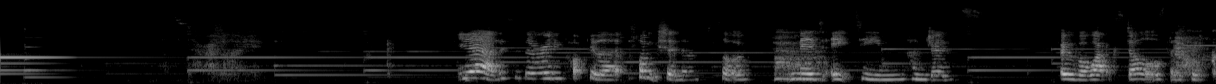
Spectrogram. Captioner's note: laughter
